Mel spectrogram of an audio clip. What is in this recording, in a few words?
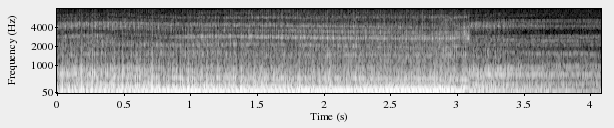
hunter angry; ministrider; npc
